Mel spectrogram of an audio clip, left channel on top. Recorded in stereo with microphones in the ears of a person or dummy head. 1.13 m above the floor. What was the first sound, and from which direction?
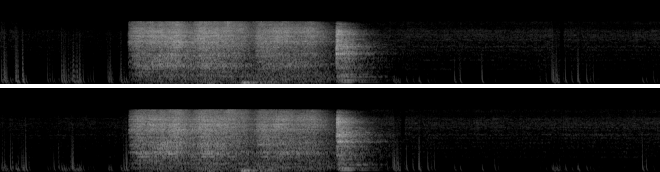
Crumpling, 35° left (ahead or behind).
